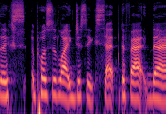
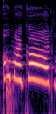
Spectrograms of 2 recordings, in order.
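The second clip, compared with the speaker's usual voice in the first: high, loud gush of fake delight; mock cheery greeting; 14 semitones higher, 8 dB louder than usual. Daughter imitating the welcome her family expected, mock cheery. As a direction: gush it like an over-happy welcome. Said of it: "happy and cheery".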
